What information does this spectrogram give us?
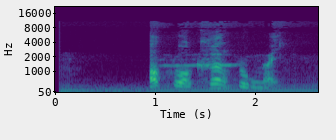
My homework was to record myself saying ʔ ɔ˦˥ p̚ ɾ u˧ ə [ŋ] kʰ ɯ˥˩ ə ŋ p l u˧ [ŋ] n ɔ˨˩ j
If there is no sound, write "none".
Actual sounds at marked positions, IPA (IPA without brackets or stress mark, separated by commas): ŋ, ŋ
